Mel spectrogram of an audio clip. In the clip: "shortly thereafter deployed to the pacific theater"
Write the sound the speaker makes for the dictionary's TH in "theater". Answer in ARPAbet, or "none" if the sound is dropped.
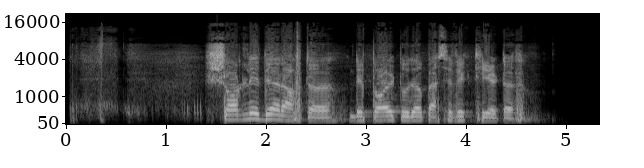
T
